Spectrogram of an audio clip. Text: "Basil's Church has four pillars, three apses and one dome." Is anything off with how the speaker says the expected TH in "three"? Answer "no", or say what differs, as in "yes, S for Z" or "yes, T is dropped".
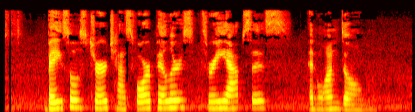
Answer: no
